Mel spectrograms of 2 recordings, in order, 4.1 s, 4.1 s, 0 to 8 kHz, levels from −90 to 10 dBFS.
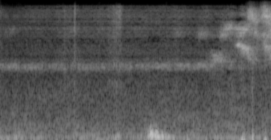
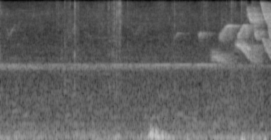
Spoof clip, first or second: first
